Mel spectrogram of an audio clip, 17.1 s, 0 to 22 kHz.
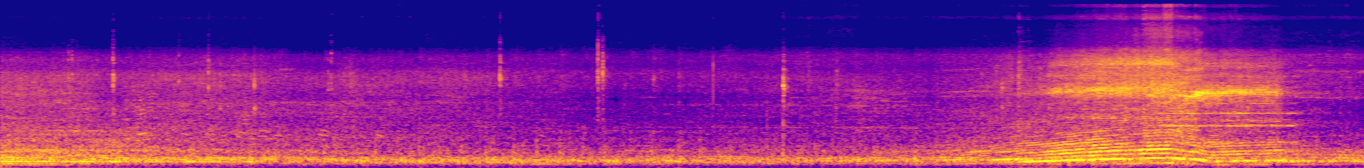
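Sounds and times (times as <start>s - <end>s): engine revving: 0.0s - 1.5s, 11.7s - 16.9s.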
